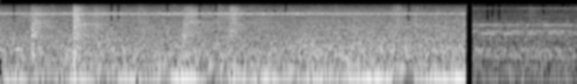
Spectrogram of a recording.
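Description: A train rumbles loudly as it rolls slowly along a platform.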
